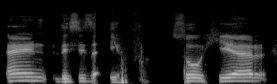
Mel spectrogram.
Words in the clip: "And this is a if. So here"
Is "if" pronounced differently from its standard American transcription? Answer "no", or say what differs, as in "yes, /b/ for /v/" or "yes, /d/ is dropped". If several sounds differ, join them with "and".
no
